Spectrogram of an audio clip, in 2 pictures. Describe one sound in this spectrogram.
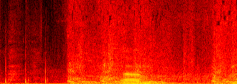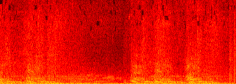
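Magic blasts crackle and whoosh in quick bursts.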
